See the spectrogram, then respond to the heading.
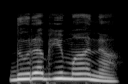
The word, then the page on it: ದುರಭಿಮಾನ: Kannada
